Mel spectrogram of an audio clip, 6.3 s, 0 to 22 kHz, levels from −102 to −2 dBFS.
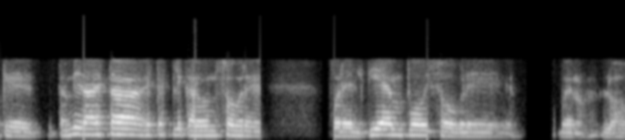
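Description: The capture likely failed to collect its buffers in time, so dropped buffers (overruns) cut roughly 0.1 to 0.3 s of speech at 0.84, 1.95, 2.60, 3.34 and 4.27 s. Each is heard as an abrupt jump in the telephone-band sound.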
